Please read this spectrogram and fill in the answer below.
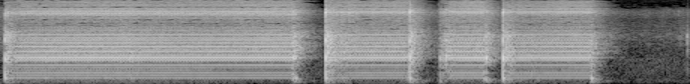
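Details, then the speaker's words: Active speaker amplifier with self-popping/crackling fault, driver stage tested: silent when plugged in, bright buzzing hum in bursts each time the input is touched; driver section normal, as a healthy amplifier should sound. "Jadi ditancepin dia tidak bunyi apa-apa. Lalu kalau dipegang input, nah dia berbunyi."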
